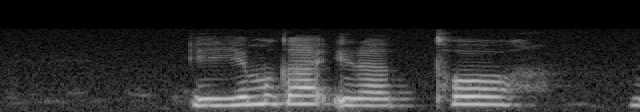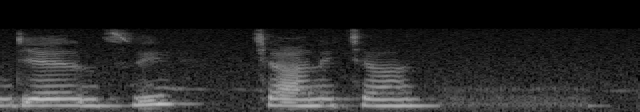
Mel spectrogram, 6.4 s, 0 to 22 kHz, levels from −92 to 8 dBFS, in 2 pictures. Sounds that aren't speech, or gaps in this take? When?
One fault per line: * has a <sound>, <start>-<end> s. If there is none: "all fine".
all fine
